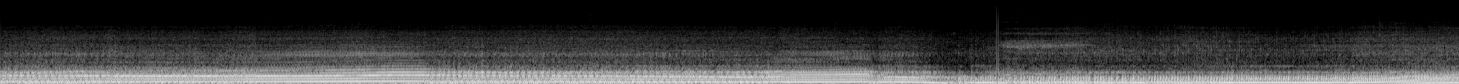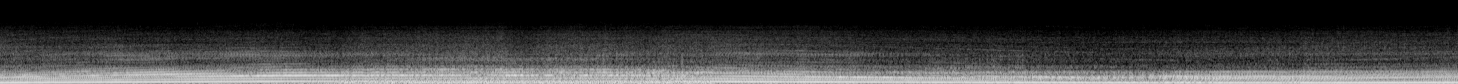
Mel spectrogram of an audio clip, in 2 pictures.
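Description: Straight-piped sport bike engine running loud while riding. The engine note holds steady, drops sharply about nine seconds in and stays low, then climbs as the bike pulls away from about thirteen seconds. It eases off after about twenty seconds and rises again near the end.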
